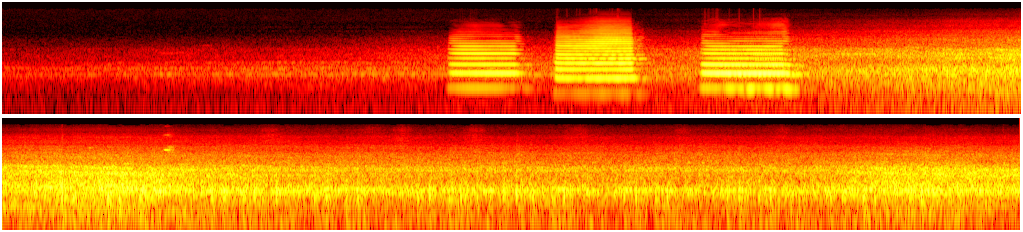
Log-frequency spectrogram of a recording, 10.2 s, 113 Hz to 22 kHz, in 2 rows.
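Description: InterCity 125 High Speed Train sounding its two-tone horn in three short blasts, high, low, high, then passing at speed with a loud rush of wheels and power car that builds to its loudest a few seconds later.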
